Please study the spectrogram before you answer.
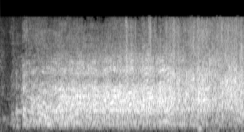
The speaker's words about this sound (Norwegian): fikk jo liten applaus eh, på slutten her.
